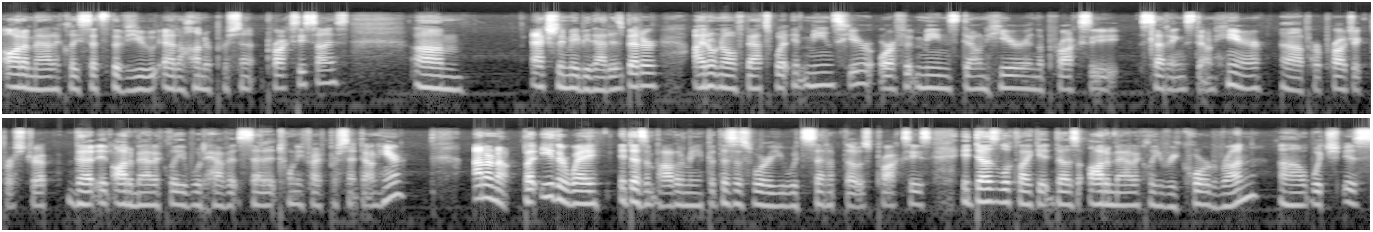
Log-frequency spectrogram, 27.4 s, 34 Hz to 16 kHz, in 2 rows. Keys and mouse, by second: 11.2-11.7 drag, 12.6 click, 14.2 click.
